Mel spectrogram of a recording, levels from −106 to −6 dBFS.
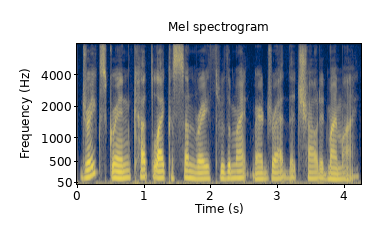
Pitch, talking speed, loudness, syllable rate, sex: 135 Hz, 195 wpm, -20 LUFS, 4.6 syllables/s, male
